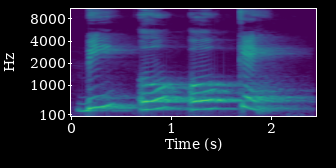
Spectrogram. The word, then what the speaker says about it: book: இந்த வார்த்தையில ஷார்ட் ஊ சவுண்ட் இருக்கு. FOOT, foot. Say it again. FOOT, foot. BOOK, book.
